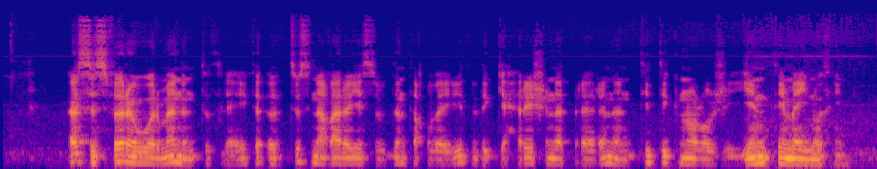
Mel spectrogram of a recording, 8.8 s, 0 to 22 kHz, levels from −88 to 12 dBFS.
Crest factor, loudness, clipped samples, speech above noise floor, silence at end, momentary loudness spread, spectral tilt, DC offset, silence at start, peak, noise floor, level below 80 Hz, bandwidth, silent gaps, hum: 18 dB; -19 LUFS; under 0.1%; 33 dB; 0.3 s; 15 LU; -5.5 dB/octave; under 0.1%; 0.7 s; -2 dBFS; -53 dBFS; -50 dBFS; 15.5 kHz; none; none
